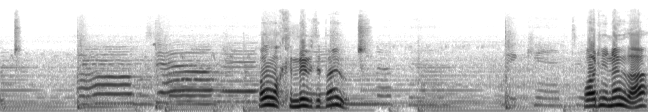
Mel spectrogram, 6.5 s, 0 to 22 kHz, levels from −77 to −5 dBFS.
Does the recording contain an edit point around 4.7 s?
no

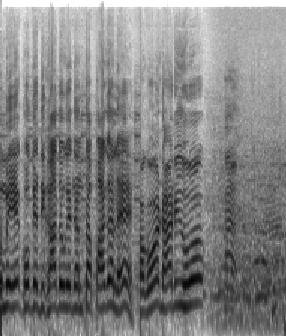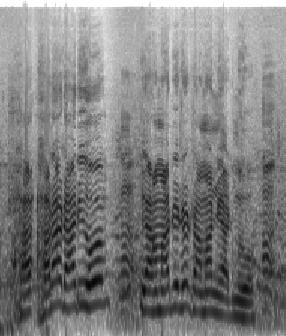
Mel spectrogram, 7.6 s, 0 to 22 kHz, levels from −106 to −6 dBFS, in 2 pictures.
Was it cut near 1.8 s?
yes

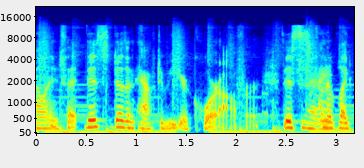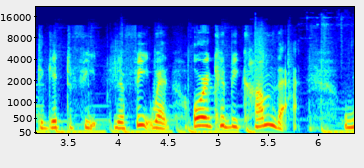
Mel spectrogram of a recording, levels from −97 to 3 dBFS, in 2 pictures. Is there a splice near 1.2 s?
no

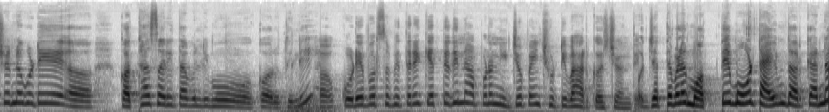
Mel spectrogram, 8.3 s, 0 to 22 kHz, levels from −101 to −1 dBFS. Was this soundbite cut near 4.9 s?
no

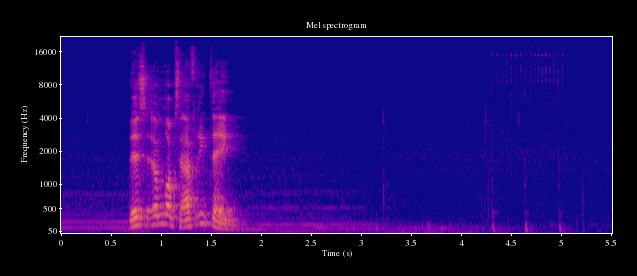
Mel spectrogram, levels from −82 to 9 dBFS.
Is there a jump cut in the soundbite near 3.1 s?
yes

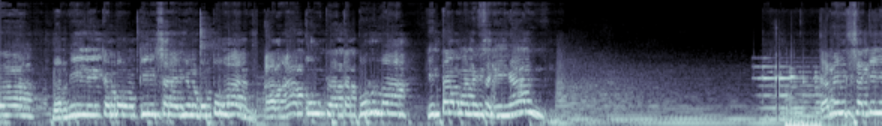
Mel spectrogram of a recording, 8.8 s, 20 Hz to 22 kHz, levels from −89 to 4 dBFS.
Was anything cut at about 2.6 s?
yes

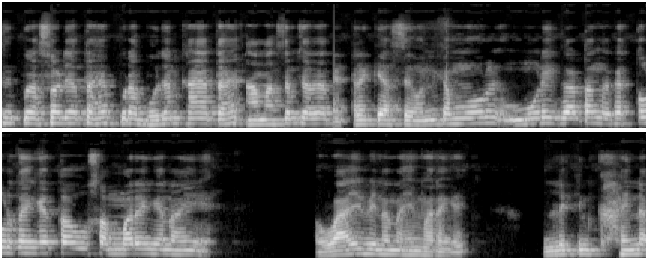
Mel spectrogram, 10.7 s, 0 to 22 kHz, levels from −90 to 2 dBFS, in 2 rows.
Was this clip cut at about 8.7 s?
no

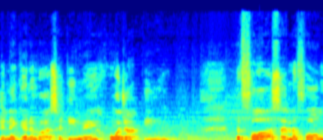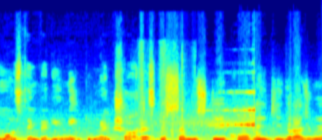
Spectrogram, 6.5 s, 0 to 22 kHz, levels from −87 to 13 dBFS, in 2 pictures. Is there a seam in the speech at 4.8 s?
yes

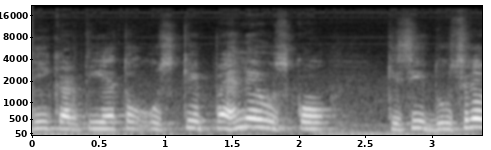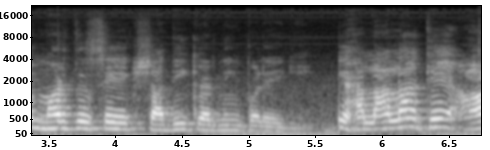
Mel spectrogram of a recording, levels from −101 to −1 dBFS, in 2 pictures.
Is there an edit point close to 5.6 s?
yes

